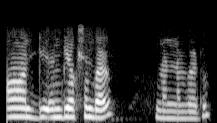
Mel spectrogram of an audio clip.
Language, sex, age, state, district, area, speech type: Assamese, female, 30-45, Assam, Golaghat, rural, conversation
